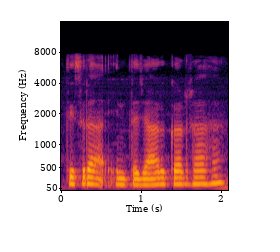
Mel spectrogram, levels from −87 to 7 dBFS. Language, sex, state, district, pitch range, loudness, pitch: Hindi, male, Bihar, Patna, 130-145 Hz, -15 LUFS, 140 Hz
